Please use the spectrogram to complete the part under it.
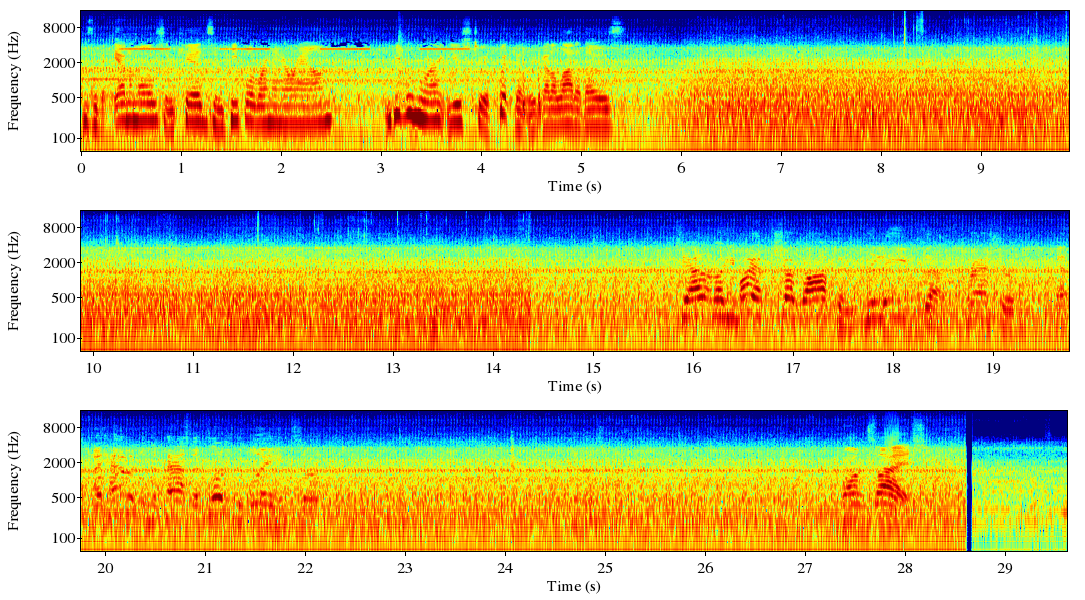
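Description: A tractor engine idles steadily close by.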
